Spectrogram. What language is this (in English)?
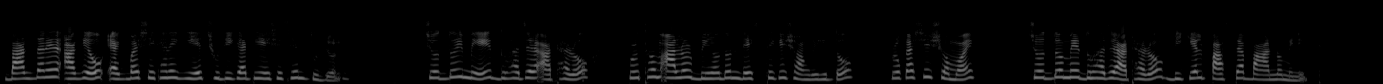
Bangla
